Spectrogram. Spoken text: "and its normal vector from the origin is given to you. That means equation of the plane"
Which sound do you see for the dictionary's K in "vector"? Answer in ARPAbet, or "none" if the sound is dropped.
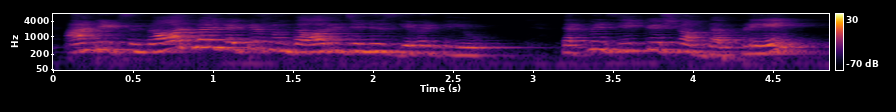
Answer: none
